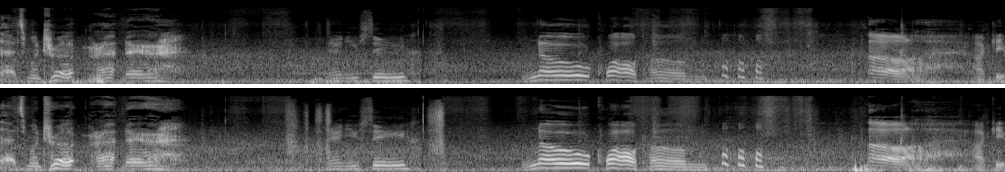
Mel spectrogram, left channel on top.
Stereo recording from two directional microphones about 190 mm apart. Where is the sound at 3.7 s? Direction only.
25° right (ahead or behind).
